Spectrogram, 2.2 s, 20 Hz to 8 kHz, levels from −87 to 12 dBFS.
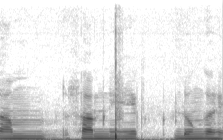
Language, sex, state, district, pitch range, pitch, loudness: Hindi, male, Chhattisgarh, Sukma, 125-130 Hz, 130 Hz, -24 LUFS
